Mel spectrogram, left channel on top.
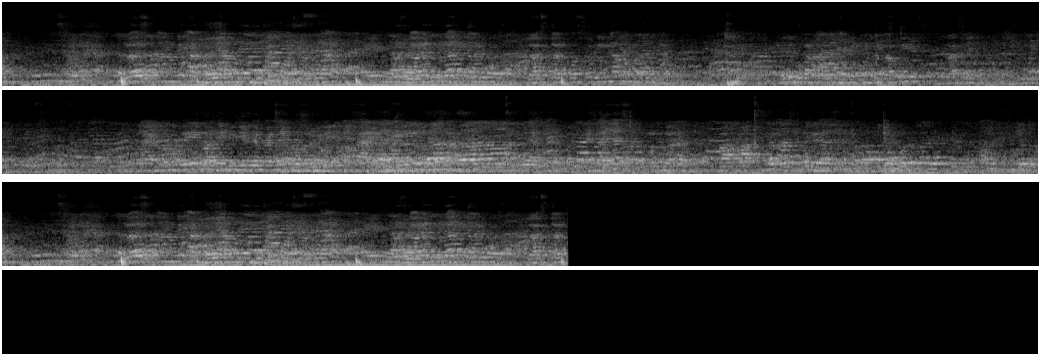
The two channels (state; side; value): drops out; right; at 5.7 s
